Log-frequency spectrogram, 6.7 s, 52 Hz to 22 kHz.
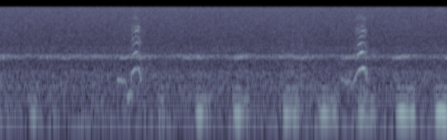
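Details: Great grey owl pair at their nest after dark, 23 April 2019, with contact hoots, response and possible mating; deep hoots in a loose series alongside two higher, rising-falling wailing calls, steady electrical-like hum throughout.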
